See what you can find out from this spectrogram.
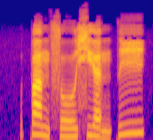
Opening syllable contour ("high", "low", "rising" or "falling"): falling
